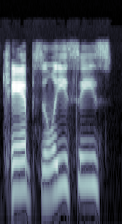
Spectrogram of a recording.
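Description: The name is said with an American pronunciation.

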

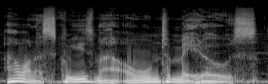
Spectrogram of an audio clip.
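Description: It is said in a sexy, sultry voice.

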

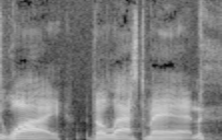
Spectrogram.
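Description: It is said like a title, falling at the end. It names the show Y: The Last Man. The speaker calls it right.

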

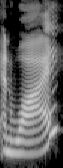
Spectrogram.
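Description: The voice rises at the end. "You could go up and have it be a question"

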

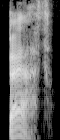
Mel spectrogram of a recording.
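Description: The word is said in an American-style accent. "like Americans say"

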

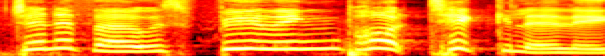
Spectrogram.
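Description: It is read in a put-on British accent.

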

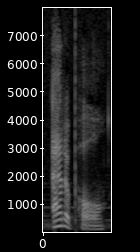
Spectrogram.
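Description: The word is said with an American pronunciation. "the American pronunciation is"

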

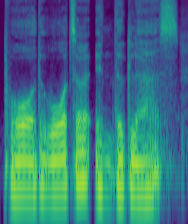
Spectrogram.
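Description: It is said in a deep voice.

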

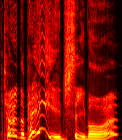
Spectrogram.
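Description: It is read in a put-on character voice.

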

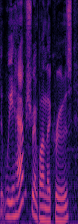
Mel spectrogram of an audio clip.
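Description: The pitch drops, sounding discouraging and unenthusiastic. The food is best avoided. The speaker calls it wrong. "your tone went down as if we shouldn't eat it"

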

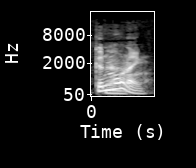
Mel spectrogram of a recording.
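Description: The greeting sounds warm and friendly. The speaker calls it right. "it's got to be a warm"

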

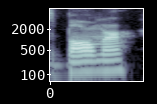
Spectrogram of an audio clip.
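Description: The name is squeezed into two syllables. "this is a Balmer accent"

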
